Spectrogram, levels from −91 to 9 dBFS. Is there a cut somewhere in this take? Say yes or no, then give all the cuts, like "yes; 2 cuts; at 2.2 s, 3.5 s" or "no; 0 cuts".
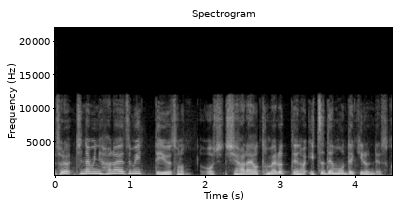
no; 0 cuts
